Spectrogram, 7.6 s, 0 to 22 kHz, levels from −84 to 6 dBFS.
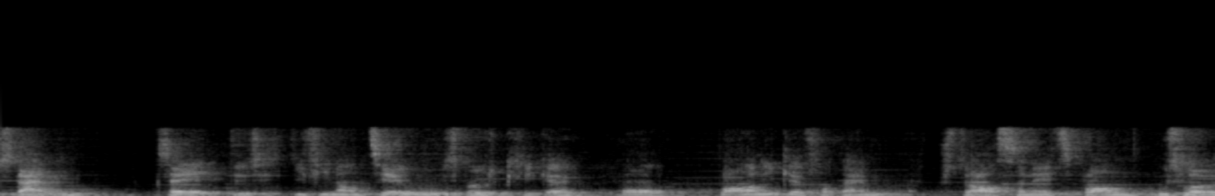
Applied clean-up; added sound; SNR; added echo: neural separator model SepFormer DNS4.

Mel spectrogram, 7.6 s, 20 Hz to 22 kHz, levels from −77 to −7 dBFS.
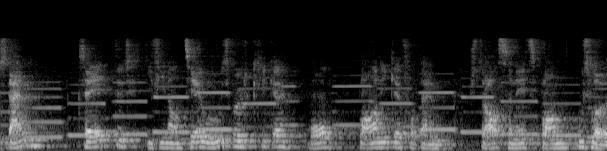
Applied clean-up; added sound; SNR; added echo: none; Wind instrument, woodwind instrument; 10 dB; reverberation time 0.7 s.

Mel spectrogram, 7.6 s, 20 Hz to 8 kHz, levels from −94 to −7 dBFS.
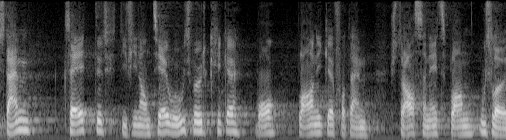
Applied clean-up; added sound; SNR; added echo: none; none; none; none.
